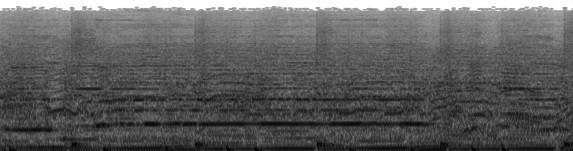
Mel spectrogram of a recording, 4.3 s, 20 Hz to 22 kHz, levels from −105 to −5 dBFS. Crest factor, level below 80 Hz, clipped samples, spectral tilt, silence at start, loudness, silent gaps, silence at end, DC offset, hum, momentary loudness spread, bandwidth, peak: 10 dB; -20 dBFS; under 0.1%; -4.5 dB/octave; 0 s; -11 LUFS; none; 0 s; under 0.1%; none; 1 LU; 17.5 kHz; 0 dBFS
